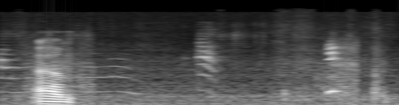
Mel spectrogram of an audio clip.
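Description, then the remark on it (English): A cat meows three times: one loud, drawn-out meow at the start, then two shorter, softer meows a second or so apart, over a faint background hum. “The cat disagrees, apparently.”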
